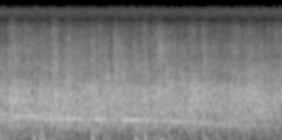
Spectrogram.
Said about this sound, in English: Yeah, we can give these guys a clap.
